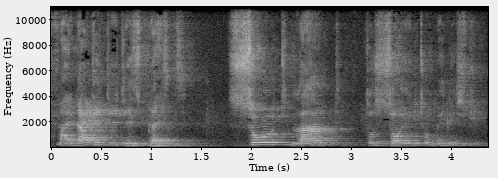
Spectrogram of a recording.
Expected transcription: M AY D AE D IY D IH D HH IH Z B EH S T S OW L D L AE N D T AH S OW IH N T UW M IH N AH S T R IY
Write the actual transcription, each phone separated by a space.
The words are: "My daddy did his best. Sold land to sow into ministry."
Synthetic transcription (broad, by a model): M AY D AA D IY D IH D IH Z B EH S T S OW L D L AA N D T AH S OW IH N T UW M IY N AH S T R IY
